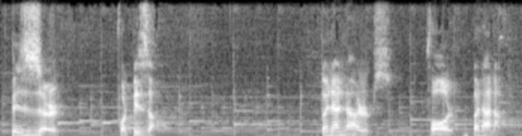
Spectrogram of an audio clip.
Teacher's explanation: adding r where they don't belong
